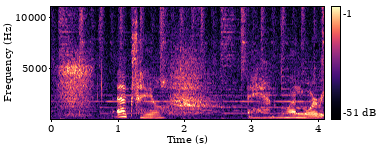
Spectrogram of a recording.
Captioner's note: exhales; inhales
